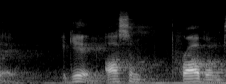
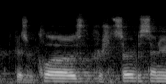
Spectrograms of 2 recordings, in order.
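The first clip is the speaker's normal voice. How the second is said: normal talking voice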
